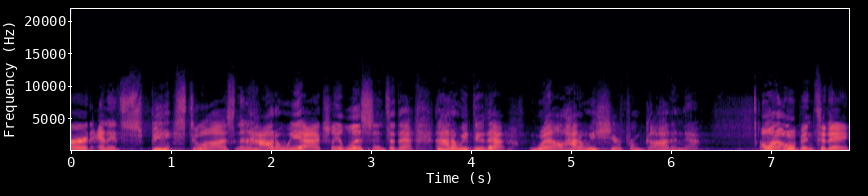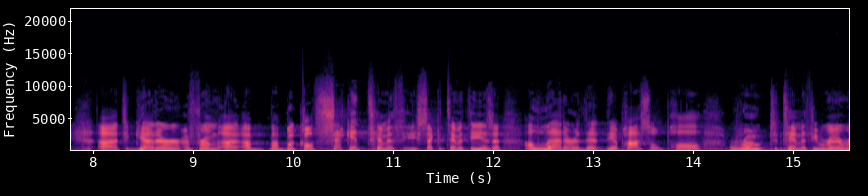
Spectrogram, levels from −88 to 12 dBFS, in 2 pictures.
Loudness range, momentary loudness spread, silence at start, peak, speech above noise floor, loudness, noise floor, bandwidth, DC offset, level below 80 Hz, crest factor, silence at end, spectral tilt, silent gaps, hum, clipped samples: 3 LU; 8 LU; 0 s; -6 dBFS; 25 dB; -28 LUFS; -54 dBFS; 12 kHz; under 0.1%; -68 dBFS; 22 dB; 0 s; -4.5 dB/octave; none; none; under 0.1%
